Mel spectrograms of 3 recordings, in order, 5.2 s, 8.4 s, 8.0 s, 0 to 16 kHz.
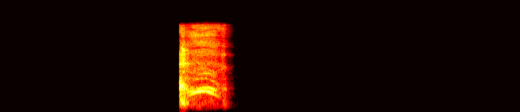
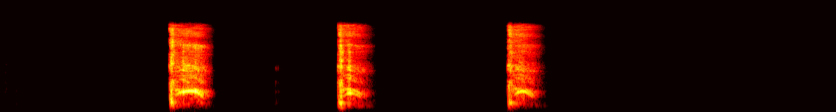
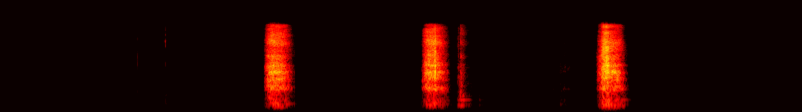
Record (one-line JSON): {"cough_length": "5.2 s", "cough_amplitude": 30462, "cough_signal_mean_std_ratio": 0.21, "three_cough_length": "8.4 s", "three_cough_amplitude": 18794, "three_cough_signal_mean_std_ratio": 0.23, "exhalation_length": "8.0 s", "exhalation_amplitude": 11094, "exhalation_signal_mean_std_ratio": 0.2, "survey_phase": "beta (2021-08-13 to 2022-03-07)", "age": "18-44", "gender": "Female", "wearing_mask": "No", "symptom_cough_any": true, "symptom_runny_or_blocked_nose": true, "symptom_abdominal_pain": true, "symptom_diarrhoea": true, "symptom_fatigue": true, "symptom_headache": true, "symptom_change_to_sense_of_smell_or_taste": true, "symptom_onset": "3 days", "smoker_status": "Never smoked", "respiratory_condition_asthma": true, "respiratory_condition_other": false, "recruitment_source": "Test and Trace", "submission_delay": "2 days", "covid_test_result": "Positive", "covid_test_method": "RT-qPCR", "covid_ct_value": 20.0, "covid_ct_gene": "ORF1ab gene", "covid_ct_mean": 21.0, "covid_viral_load": "130000 copies/ml", "covid_viral_load_category": "Low viral load (10K-1M copies/ml)"}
